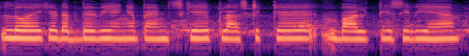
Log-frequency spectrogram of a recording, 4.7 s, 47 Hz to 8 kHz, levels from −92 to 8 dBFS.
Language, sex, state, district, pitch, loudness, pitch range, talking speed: Hindi, female, Uttar Pradesh, Shamli, 235 Hz, -16 LUFS, 230-240 Hz, 155 wpm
